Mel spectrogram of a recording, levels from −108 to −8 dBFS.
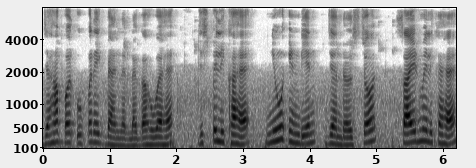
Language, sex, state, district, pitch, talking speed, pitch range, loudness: Hindi, male, Punjab, Pathankot, 185 Hz, 185 wpm, 165-205 Hz, -20 LUFS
